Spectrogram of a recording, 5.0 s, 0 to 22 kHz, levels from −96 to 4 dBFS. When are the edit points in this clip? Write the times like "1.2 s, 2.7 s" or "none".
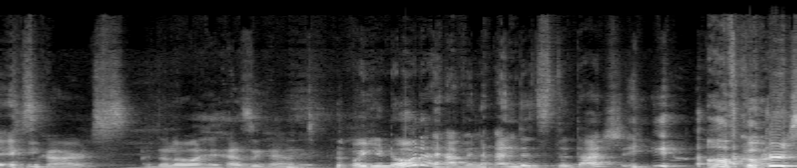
none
